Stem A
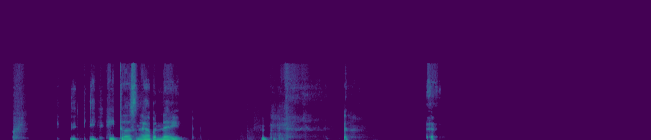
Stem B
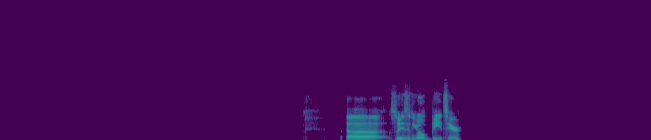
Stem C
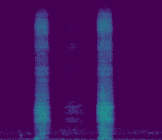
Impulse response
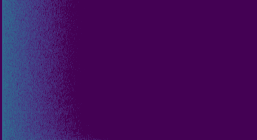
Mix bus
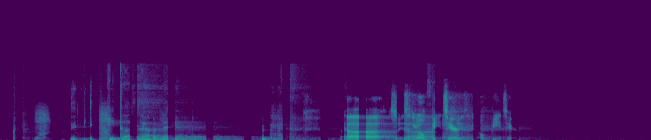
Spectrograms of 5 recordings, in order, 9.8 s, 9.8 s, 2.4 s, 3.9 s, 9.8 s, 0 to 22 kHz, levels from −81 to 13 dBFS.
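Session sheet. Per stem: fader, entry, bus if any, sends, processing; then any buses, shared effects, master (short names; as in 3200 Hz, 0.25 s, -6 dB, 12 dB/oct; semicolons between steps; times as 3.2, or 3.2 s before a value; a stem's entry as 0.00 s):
-7.5 dB, 0.00 s, bus A, send -17.5 dB, no echo send, gate -59 dBFS, range -24 dB; AGC gain up to 7.5 dB; auto duck -11 dB, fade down 0.25 s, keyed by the second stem
+1.0 dB, 0.00 s, no bus, send -20 dB, echo send -14.5 dB, bell 92 Hz +12 dB 0.67 oct
-11.0 dB, 0.00 s, bus A, no send, echo send -19 dB, inverse Chebyshev low-pass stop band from 12000 Hz, stop band 70 dB; comb 7.3 ms, depth 87%
bus A: 0.0 dB, compressor 5:1, threshold -34 dBFS, peak gain reduction 11 dB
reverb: on, RT60 2.6 s, pre-delay 4 ms
echo: echo 0.891 s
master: step gate "xx.xxxx.xx" 131 bpm -24 dB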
